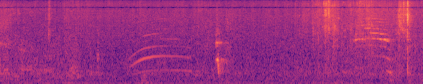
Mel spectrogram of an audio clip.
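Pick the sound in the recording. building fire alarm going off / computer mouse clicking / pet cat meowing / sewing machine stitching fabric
pet cat meowing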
